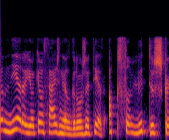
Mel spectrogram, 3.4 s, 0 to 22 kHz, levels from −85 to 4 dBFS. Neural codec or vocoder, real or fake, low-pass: codec, 16 kHz, 2 kbps, X-Codec, HuBERT features, trained on LibriSpeech; fake; 7.2 kHz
